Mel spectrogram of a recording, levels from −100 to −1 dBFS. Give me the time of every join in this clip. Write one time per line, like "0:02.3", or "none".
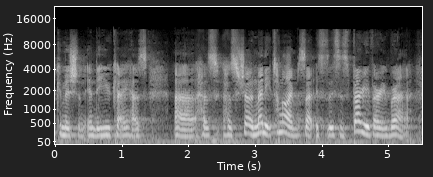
none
